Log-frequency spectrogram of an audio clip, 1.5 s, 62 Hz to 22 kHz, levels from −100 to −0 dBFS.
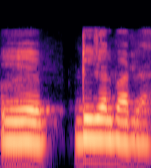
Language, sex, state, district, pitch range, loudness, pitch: Hindi, male, Bihar, Darbhanga, 155-170 Hz, -16 LUFS, 160 Hz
